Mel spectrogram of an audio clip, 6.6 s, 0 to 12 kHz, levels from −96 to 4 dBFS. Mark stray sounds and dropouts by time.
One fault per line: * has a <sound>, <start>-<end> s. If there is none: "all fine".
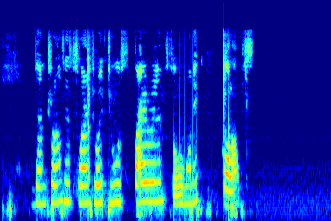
all fine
